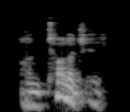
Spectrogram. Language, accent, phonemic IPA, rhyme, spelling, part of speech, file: English, Southern England, /ɒnˈtɒləd͡ʒi/, -ɒlədʒi, ontology, noun, LL-Q1860 (eng)-ontology.wav
- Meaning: The branch of metaphysics that addresses the nature or essential characteristics of being and of things that exist; the study of being qua being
